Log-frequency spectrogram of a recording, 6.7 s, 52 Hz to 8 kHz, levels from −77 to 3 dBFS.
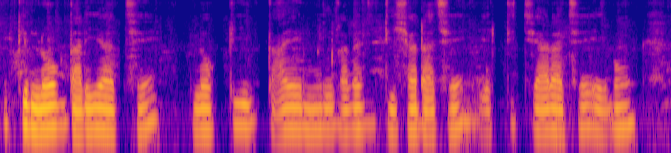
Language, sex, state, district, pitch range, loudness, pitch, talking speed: Bengali, male, West Bengal, Cooch Behar, 115-125 Hz, -19 LUFS, 115 Hz, 125 wpm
